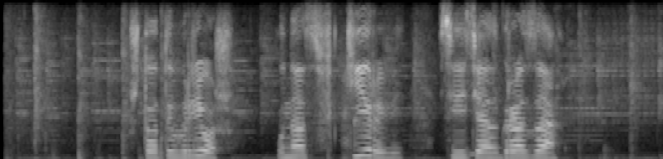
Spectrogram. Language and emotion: Russian, angry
